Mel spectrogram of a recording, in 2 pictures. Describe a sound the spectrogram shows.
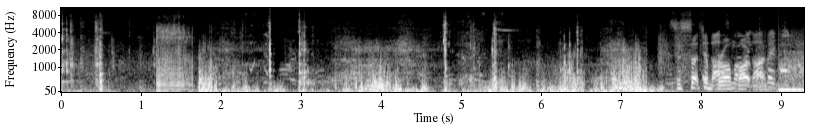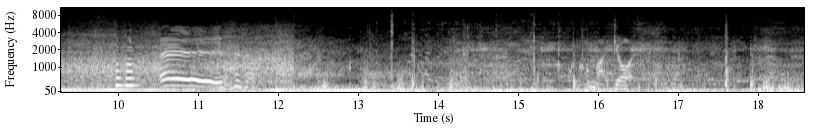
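A scooter's deck clacks against concrete.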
